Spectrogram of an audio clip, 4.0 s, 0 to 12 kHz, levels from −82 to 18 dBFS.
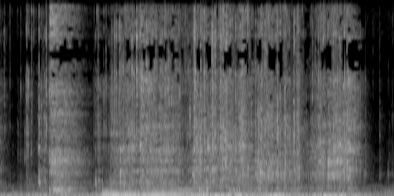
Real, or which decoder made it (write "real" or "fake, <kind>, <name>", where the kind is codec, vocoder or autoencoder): real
